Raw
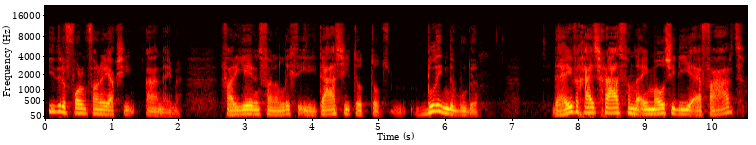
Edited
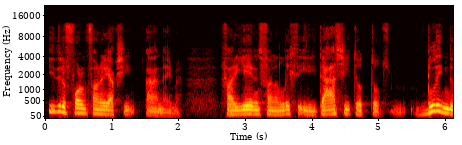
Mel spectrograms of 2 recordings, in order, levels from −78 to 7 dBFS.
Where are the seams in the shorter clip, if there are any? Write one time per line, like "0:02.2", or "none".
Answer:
none

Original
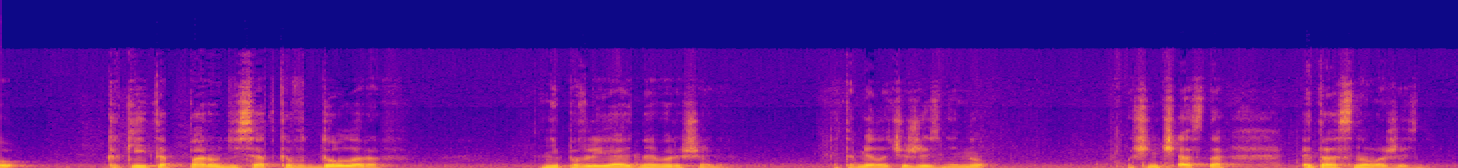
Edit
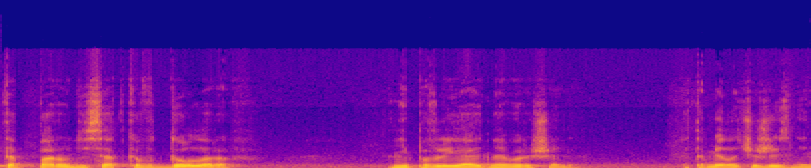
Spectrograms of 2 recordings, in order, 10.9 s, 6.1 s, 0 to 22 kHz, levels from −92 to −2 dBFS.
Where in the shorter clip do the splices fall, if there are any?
none

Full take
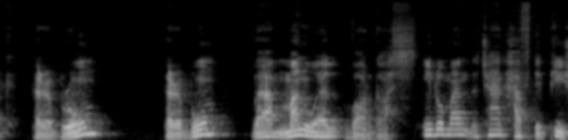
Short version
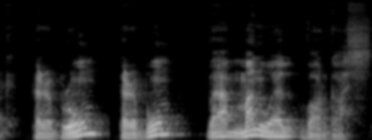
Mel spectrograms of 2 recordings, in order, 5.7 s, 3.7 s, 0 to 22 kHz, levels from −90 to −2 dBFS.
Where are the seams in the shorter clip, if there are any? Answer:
0:01.1

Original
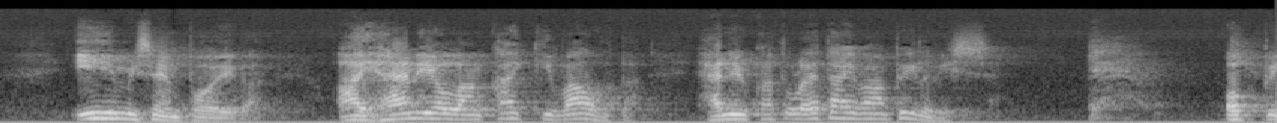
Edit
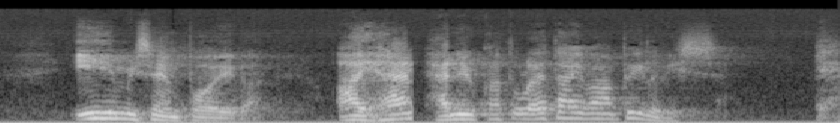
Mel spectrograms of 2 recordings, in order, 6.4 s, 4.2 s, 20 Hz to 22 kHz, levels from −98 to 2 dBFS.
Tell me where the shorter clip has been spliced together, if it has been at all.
0:02.1

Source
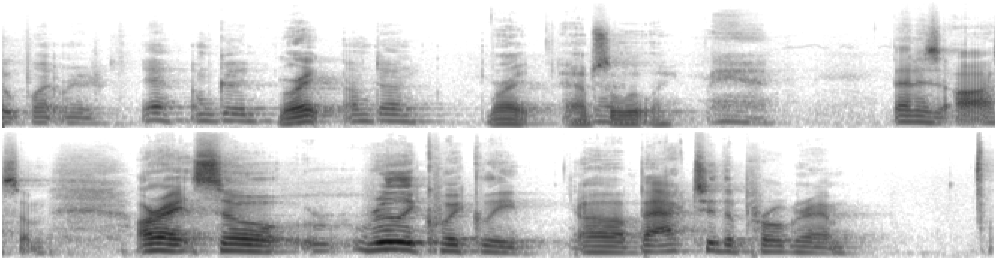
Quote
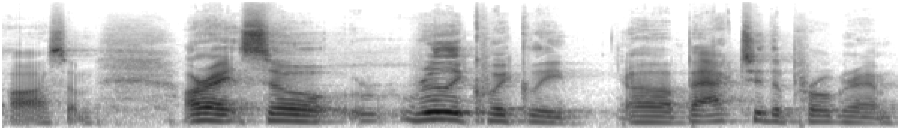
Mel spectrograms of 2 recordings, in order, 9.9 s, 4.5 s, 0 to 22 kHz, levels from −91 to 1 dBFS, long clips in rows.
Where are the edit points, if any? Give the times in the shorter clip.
none

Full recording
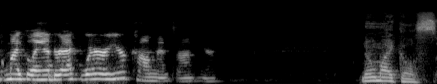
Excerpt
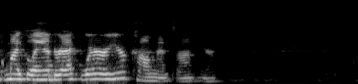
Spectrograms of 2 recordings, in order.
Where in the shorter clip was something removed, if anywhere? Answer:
none

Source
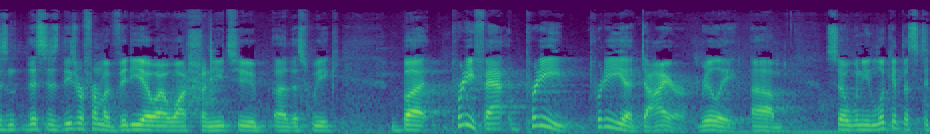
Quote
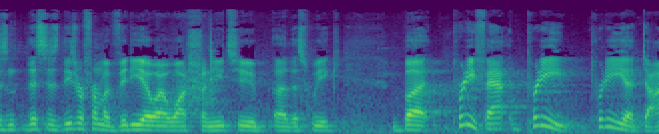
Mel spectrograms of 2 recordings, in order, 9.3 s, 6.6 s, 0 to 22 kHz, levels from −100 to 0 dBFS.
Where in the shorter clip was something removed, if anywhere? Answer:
none

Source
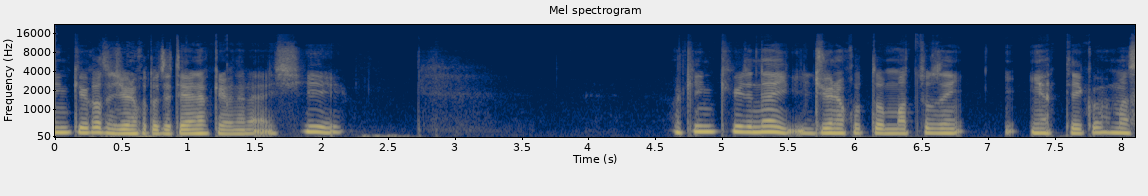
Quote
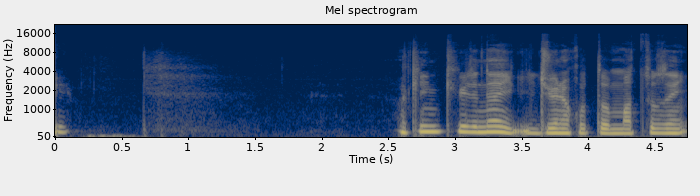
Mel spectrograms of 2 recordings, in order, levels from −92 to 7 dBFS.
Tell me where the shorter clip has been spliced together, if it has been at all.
none

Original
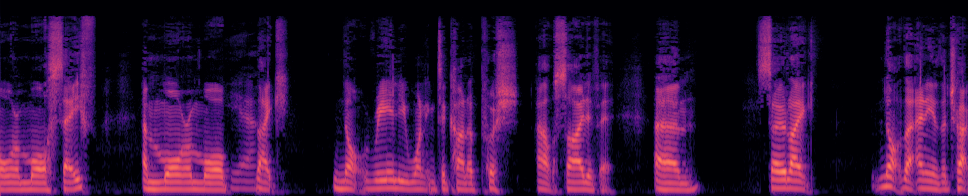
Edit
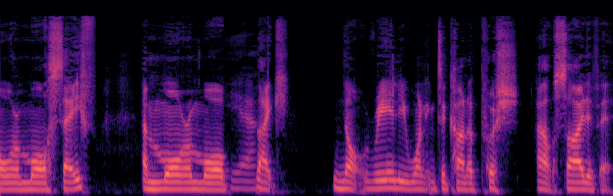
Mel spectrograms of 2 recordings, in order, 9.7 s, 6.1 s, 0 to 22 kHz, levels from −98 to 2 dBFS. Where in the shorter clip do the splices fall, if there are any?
none

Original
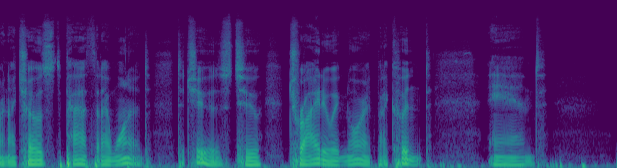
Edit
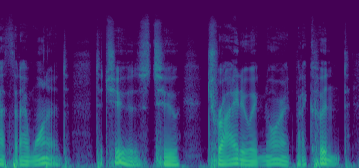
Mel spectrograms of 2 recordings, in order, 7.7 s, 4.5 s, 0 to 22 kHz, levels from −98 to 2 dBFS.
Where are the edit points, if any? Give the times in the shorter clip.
none

